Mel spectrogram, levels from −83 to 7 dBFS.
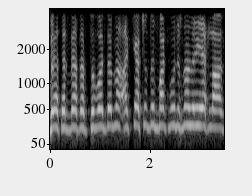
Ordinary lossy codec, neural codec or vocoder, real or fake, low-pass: none; codec, 24 kHz, 6 kbps, HILCodec; fake; 3.6 kHz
